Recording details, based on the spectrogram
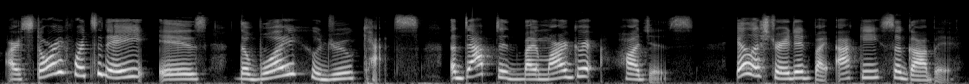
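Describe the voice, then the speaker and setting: A woman reads a storybook aloud for children in a very high voice. Her pitch moves widely and vividly from phrase to phrase. The delivery is expressive and deliberate, clearly that of a storyteller reading from a script.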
